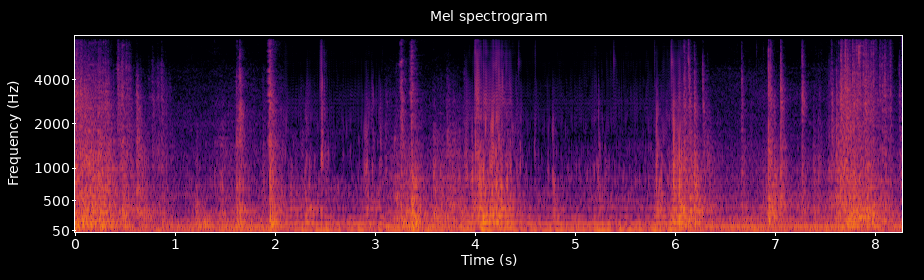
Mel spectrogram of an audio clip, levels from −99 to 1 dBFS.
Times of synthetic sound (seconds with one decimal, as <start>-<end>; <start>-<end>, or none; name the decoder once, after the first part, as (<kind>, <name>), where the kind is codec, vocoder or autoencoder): 2.1-3.1 (vocoder, BigVGAN v2); 3.9-6.1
